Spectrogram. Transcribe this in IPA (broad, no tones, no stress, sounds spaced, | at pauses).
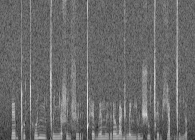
ɛ b ǃ u ǀʰ o ʎ ɲ u ǀ ɯ ɲ ʌ ɬ ʌ ʎ s ɯ r ǃʰ ɛ b ɛ m ɯ r ʌ w a ɡ i w ɛ lʲ j u ʎ ʃ u ǀ e b ç a b ɡ͡ǀ ʌ ʎ ʌ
